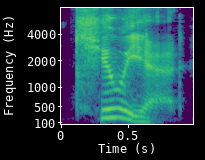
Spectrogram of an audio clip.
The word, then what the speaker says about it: Chiliad: She's a British internet content pioneer and educator, according to Wikipedia, but also known for creating a company called Chiliad, or as they pronounce it, ominously enough, Kiliad.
